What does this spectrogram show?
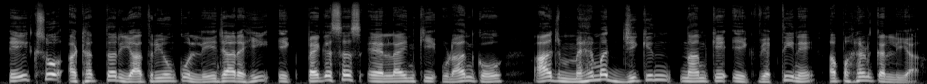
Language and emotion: Hindi, neutral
